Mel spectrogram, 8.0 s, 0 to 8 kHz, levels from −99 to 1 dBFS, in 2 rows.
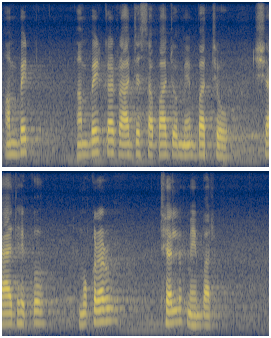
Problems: constant background noise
